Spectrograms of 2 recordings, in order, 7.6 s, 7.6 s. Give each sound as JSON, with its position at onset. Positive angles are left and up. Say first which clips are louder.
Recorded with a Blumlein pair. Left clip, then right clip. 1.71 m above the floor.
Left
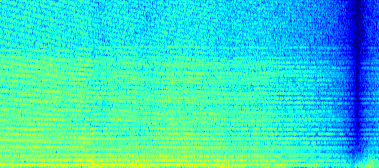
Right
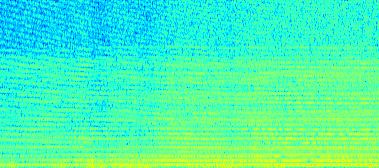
{"t": 0.0, "sound": "a drone", "louder": "left 5 dB", "azimuth_deg": 20}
